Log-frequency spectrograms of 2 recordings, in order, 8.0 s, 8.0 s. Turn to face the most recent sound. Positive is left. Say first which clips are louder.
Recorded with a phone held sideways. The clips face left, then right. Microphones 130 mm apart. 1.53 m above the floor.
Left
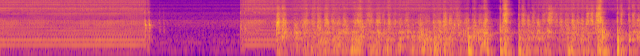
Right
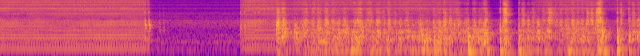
# right 1 dB
turn(degrees=-5)  # may be behind; listen again after turning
